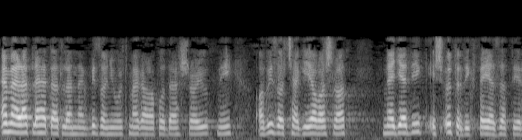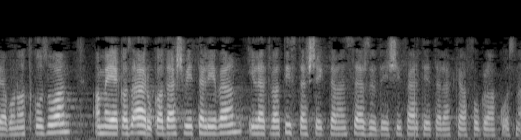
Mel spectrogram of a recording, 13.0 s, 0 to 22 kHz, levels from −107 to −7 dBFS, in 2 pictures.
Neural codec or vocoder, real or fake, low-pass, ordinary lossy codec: none; real; 7.2 kHz; none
